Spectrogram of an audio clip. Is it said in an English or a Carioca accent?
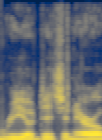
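English. It is said in an English accent.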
